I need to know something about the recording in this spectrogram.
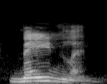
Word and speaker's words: mainland: not what I said listen carefully Mainland good mland so be careful because it's not really land when we because the stress is on the first ma good okay second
